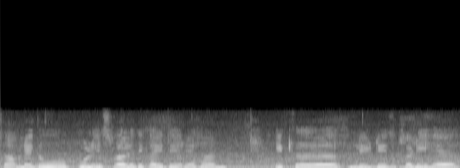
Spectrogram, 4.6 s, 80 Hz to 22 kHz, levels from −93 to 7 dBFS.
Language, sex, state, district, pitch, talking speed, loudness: Punjabi, female, Punjab, Fazilka, 215 Hz, 155 wpm, -13 LUFS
